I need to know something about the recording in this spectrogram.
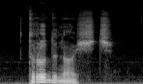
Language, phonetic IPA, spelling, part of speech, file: Polish, [ˈtrudnɔɕt͡ɕ], trudność, noun, Pl-trudność.ogg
